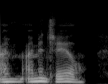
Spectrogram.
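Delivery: calm, even, unraised voice. Imitating a friend calling from jail: not raising his voice. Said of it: "Bubble Wheat does not raise his voice".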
